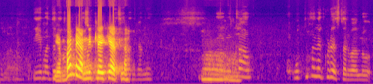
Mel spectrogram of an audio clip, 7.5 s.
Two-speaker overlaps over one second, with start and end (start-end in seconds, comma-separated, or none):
1.2-2.5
